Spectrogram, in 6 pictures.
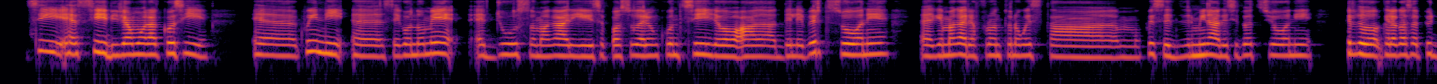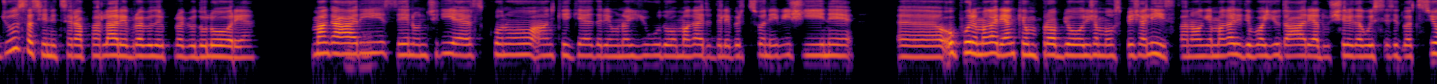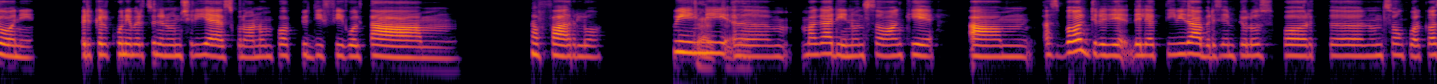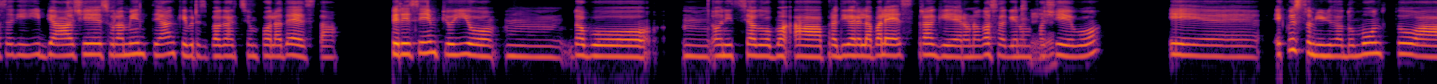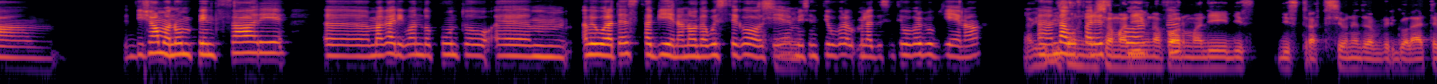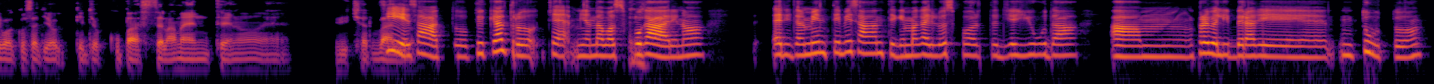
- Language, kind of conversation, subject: Italian, podcast, Cosa ti ha insegnato l’esperienza di affrontare una perdita importante?
- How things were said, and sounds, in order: "proprio" said as "propio"; "proprio" said as "propio"; "proprio" said as "propio"; "proprio" said as "propio"; throat clearing; "proprio" said as "propio"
